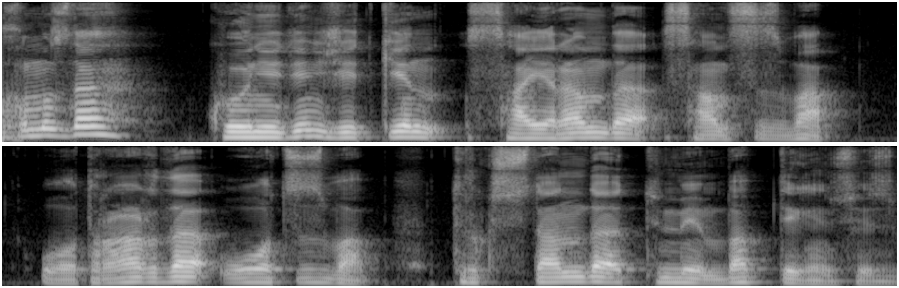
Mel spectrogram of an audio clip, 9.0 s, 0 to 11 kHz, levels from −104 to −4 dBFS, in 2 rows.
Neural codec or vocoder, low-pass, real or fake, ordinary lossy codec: none; none; real; none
